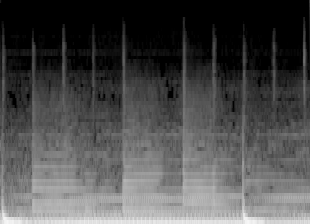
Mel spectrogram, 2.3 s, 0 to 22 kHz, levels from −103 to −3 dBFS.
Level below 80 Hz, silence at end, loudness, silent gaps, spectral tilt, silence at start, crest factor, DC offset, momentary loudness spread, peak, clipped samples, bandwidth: -16 dBFS; 0 s; -21 LUFS; none; -10.5 dB/octave; 0 s; 10 dB; under 0.1%; 4 LU; -6 dBFS; under 0.1%; 2.2 kHz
